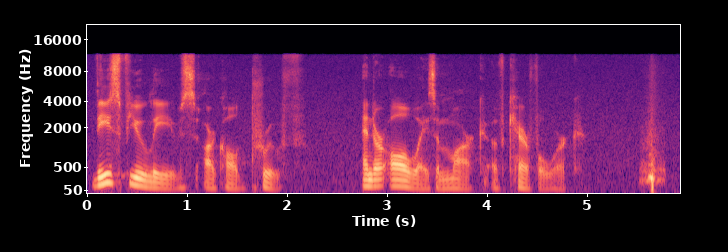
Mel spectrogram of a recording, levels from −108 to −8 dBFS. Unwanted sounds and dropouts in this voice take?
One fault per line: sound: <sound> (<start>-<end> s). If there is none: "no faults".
sound: whoosh (5.5-5.8 s)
